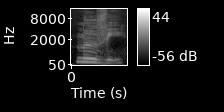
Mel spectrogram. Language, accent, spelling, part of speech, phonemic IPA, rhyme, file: English, US, movie, noun, /ˈmuːvi/, -uːvi, En-us-movie.ogg
- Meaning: A recorded sequence of images displayed on a screen at a rate sufficiently fast to create the appearance of motion; a film; a video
